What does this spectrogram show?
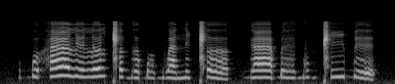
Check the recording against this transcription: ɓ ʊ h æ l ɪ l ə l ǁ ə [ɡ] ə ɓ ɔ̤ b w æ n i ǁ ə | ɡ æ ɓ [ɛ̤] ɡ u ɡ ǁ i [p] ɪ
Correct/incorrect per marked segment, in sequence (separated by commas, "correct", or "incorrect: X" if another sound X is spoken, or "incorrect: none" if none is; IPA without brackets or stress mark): correct, correct, incorrect: ɓ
